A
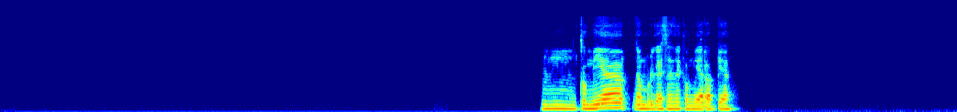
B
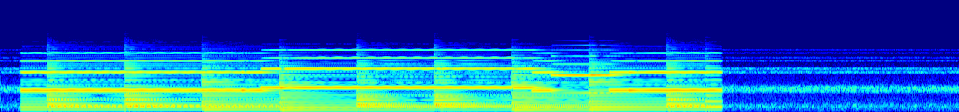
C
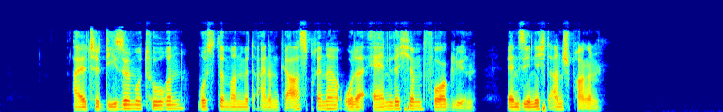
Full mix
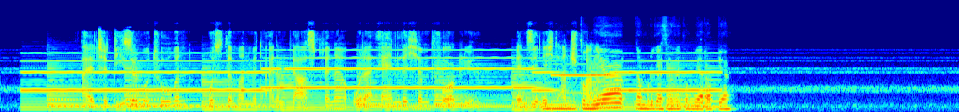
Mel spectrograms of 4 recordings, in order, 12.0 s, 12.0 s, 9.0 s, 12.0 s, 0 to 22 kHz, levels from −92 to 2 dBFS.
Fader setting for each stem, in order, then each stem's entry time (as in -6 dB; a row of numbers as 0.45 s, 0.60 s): +2.0 dB, +2.0 dB, -7.5 dB; 0.00 s, 0.00 s, 0.10 s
